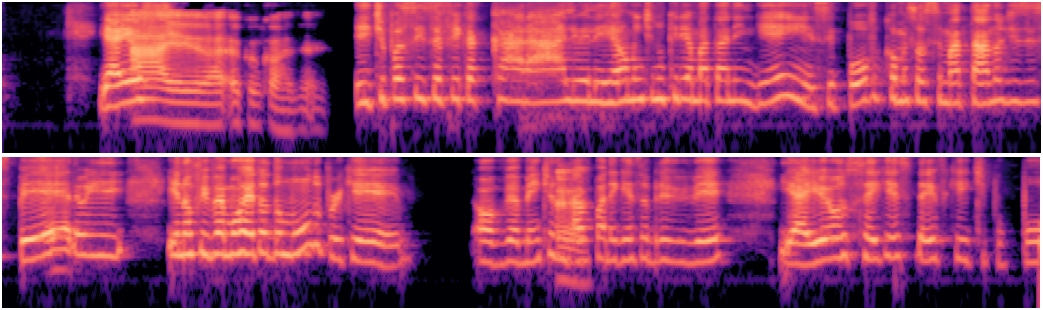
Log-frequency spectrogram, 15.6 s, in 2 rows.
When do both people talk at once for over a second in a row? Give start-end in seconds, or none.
none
